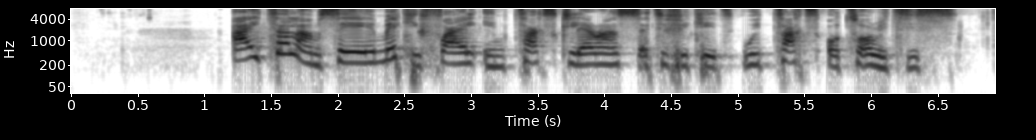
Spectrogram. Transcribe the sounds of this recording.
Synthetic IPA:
aɪtʰɛlãmsemekʰufaɪlĩntʰakskʰlɛɹãnsːɛtʰifikʰetwid̚tʰaksɔtʰɔɹitʰis

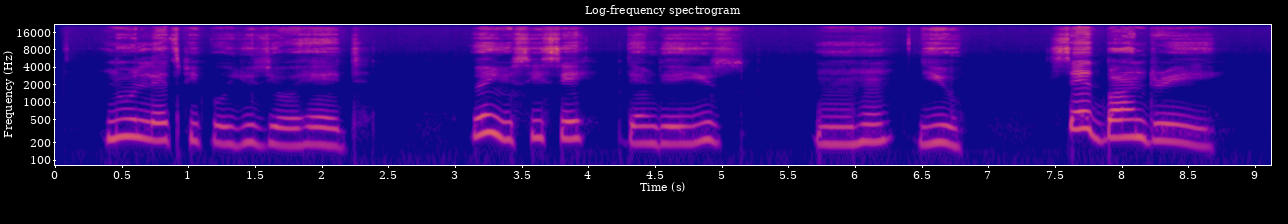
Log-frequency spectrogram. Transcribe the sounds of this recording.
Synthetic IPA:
nulɛtpipoljuzjɔɦɛd | wɛnjusise | dɛmdejuz | m̩ɦ̩ju | sɛd̚bãndɹi

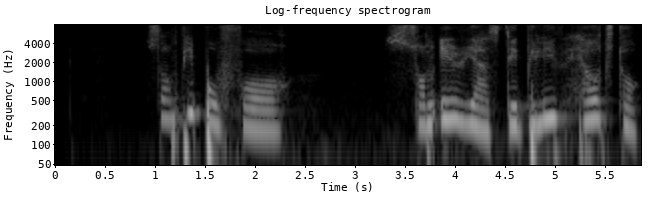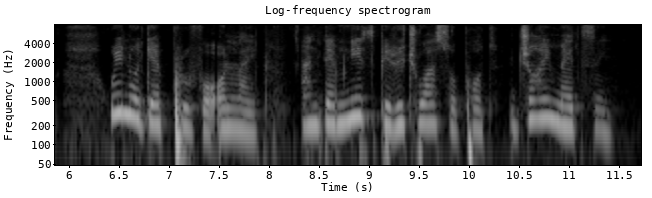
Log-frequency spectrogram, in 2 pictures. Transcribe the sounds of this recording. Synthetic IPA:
sɔ̃mpipolfɔ | sɔ̃meɹiasdebilivhɛlθtʰɔkwenoɡɛt̚pʰɹuv̥fɔʔɔ̃nlãɪ̃n | ãndɛ̃mnid̥spiɹit͡ʃualsɔpʰɔtd͡ʒɔ̃ɪ̃nmɛdsĩn

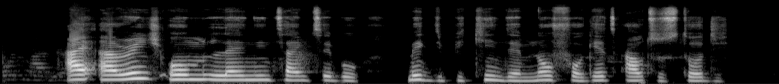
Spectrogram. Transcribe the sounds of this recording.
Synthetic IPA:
aɪʔaɹẽnd͡ʒhõmlɛnĩntʰãɪ̃mtʰebo | mek̚dipikʰĩndɛ̃mnɔfɔɡɛtaʊtːustɔdi

